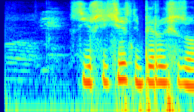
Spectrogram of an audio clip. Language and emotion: Russian, neutral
